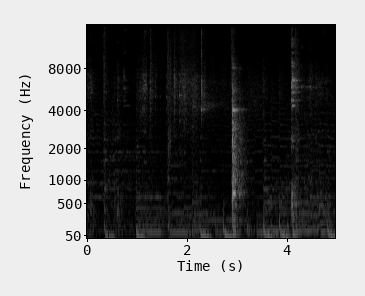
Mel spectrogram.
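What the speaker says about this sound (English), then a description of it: "And then you are gonna put a little bit of ice in each cup" Ice cubes clink and knock into cups while a lemony michelada-style drink is prepared, with about five sharp ringing impacts at irregular intervals, close and fairly loud, with no talking.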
